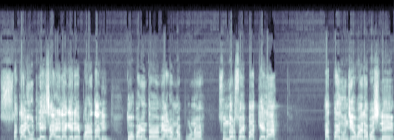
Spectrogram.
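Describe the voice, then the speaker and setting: A man's voice: extremely high pitch, flat delivery, normal speed, bright, forceful tone. A man preaching a kirtan sermon, telling a comic household story in a playful, jokey way. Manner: playful, jokey, acts out voices.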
